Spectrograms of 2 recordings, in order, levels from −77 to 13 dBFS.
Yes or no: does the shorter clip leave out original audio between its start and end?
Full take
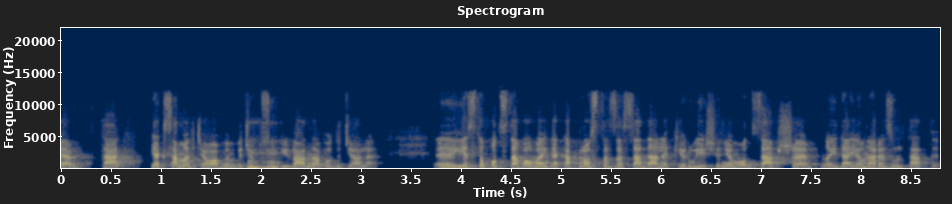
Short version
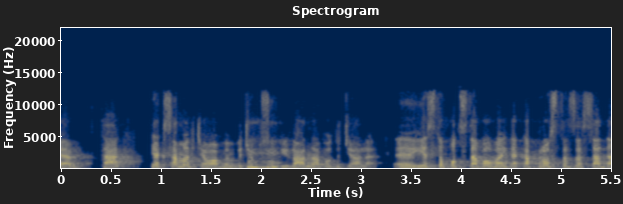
yes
